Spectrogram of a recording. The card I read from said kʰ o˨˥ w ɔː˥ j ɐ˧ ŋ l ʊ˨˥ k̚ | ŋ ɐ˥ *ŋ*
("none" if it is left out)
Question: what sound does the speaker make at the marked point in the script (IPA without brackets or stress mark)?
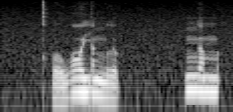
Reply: m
